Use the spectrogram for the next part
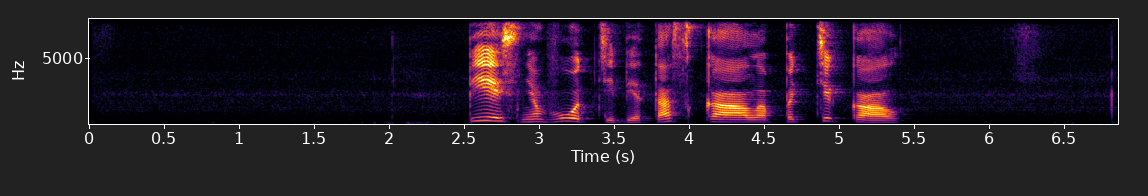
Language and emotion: Russian, neutral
